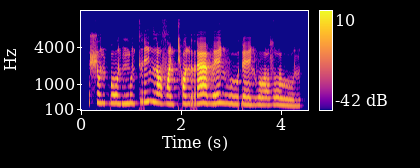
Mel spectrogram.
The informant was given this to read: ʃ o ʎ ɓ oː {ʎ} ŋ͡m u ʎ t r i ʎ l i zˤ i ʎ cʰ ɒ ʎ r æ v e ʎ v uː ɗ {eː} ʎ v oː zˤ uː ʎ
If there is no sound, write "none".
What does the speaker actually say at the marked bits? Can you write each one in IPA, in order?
ʎ, eː

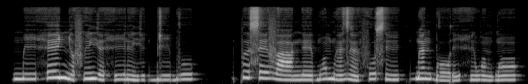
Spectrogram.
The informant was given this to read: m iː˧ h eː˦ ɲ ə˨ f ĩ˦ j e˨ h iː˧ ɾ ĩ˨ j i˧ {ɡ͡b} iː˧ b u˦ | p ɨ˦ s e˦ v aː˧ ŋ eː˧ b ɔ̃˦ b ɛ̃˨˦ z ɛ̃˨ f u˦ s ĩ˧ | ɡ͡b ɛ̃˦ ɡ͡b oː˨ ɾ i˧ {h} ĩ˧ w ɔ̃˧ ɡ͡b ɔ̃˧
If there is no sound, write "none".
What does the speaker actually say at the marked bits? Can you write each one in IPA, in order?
ɡ͡b, h

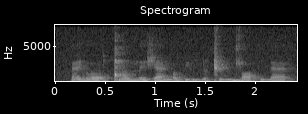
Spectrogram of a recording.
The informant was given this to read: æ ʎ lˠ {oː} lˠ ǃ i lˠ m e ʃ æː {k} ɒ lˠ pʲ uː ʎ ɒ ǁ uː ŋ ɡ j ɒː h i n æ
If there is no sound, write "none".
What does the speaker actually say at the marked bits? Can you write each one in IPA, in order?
oː, ŋ

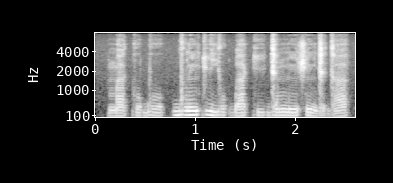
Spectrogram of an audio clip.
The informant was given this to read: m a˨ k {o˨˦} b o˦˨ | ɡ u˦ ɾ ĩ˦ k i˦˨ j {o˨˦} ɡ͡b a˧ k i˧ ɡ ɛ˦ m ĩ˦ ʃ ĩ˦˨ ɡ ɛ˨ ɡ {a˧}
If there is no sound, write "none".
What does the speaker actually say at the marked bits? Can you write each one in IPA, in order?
o˨˦, o˧, a˨˦

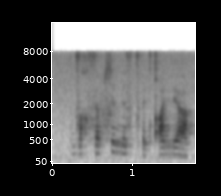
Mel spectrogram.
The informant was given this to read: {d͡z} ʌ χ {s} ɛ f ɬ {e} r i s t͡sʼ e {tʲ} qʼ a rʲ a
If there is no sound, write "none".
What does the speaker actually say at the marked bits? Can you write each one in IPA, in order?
d͡z, s, i, tʲ

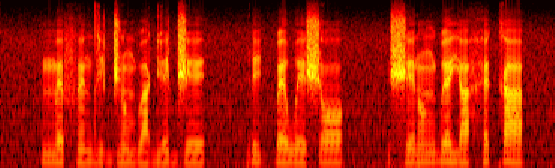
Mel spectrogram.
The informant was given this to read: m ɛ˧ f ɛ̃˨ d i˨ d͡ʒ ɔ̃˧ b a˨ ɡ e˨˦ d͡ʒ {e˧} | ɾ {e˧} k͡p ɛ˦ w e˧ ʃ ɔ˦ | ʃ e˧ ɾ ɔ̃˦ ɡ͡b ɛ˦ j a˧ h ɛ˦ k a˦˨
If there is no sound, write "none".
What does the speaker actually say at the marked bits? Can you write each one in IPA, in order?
e˧, i˧

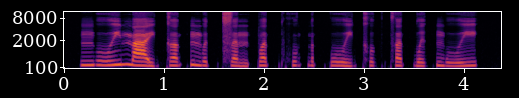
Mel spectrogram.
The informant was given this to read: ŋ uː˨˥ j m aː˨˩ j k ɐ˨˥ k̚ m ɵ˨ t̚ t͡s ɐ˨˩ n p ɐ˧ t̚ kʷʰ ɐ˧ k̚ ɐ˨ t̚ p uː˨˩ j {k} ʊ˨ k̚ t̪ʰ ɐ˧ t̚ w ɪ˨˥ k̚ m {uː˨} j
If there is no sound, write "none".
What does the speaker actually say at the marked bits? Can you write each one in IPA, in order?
kʰ, uː˨˥

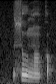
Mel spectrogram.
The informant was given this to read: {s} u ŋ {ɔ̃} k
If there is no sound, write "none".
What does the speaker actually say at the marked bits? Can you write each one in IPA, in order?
s, ɔ̃

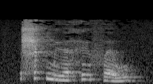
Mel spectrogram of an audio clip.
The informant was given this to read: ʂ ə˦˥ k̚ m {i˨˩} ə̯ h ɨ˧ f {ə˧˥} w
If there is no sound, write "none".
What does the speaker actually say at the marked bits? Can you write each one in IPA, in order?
ɨ˨˩, ə˨˩˨

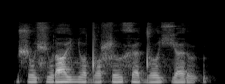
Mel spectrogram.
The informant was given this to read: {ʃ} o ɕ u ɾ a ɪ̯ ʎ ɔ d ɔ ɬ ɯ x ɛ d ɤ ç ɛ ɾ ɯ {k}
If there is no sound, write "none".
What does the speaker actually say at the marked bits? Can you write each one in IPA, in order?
ʃ, ʔ

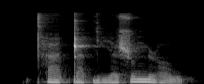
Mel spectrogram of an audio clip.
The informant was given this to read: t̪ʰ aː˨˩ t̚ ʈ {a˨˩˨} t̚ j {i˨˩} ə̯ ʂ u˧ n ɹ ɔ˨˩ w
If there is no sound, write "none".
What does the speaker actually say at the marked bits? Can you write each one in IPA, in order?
a˨˩, i˨˩

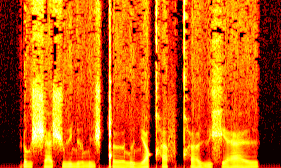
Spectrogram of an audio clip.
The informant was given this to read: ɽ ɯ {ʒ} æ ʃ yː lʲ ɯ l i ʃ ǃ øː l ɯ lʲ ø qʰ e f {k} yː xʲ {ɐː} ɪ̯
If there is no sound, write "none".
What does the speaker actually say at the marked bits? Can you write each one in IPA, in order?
ʃ, qʰ, æː

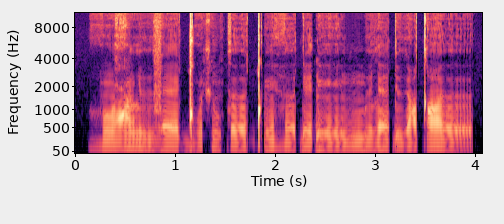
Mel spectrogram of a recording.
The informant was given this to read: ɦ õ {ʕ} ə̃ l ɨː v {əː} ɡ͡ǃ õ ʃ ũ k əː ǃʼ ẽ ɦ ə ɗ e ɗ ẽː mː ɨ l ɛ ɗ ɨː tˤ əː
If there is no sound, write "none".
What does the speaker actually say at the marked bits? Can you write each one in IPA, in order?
ʕ, ɛː

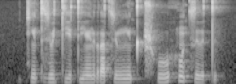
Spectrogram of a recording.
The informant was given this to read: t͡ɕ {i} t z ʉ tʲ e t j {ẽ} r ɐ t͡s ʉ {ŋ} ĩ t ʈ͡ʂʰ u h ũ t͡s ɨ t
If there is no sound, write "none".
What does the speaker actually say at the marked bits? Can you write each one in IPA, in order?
ĩ, ẽ, ŋ

